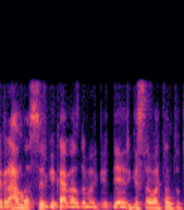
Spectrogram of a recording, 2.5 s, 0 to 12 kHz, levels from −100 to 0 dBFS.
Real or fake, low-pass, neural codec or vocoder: fake; 7.2 kHz; codec, 16 kHz, 6 kbps, DAC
